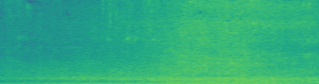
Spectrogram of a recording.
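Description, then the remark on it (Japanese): A bus rumbles past at night, its broad engine and road noise swelling and staying loud through the few seconds with no one speaking. “バスが通りました”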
